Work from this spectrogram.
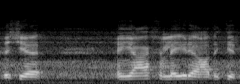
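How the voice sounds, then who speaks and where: A young man talks as the guest in an interview, answering modestly and a little hesitantly. He fills his pauses and agrees readily with the interviewer. His pitch is in the middle range for a man. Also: level tone, highs cut off, background noise. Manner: modest, hesitant with many fillers and short agreements. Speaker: guest singer. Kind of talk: casual interview.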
